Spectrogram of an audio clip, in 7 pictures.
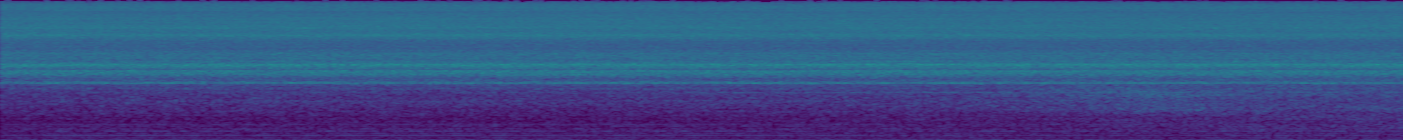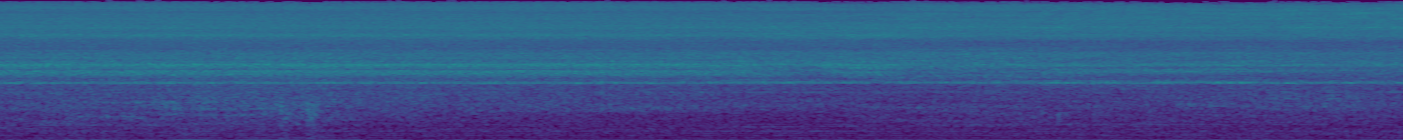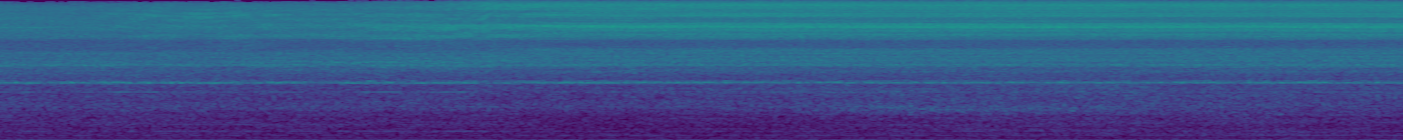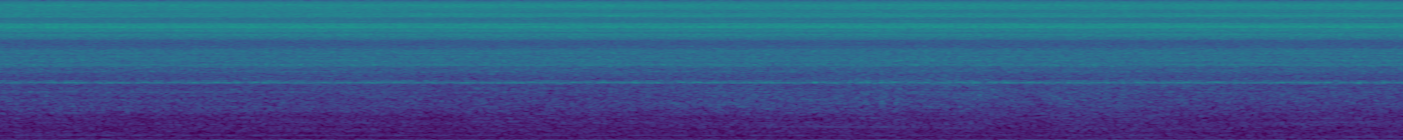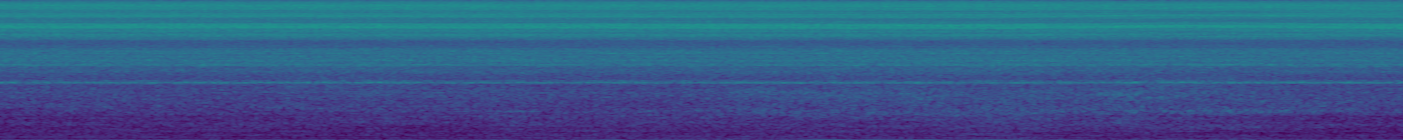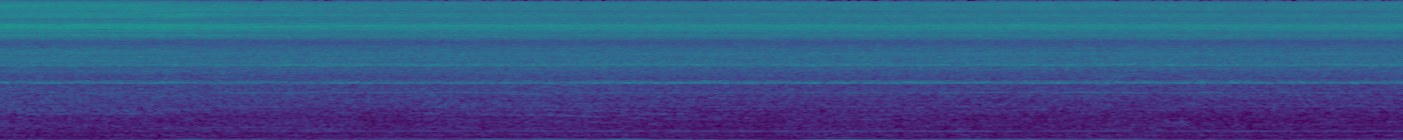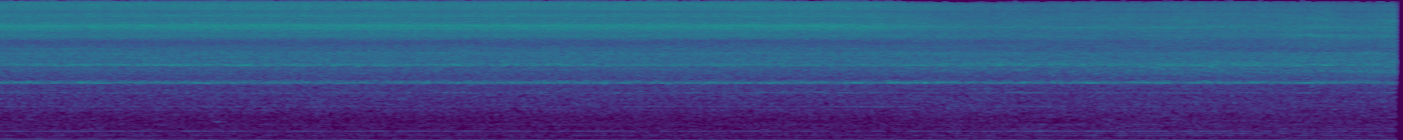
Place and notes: bensberg, an der bahn, staubsaugeranlage
staubsaugeranlage für pkw's, morgens
soundmap nrw: social ambiences/ listen to the people - in & outdoor nearfield recordings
